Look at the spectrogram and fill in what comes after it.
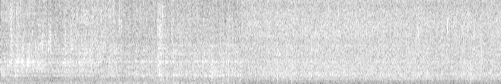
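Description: Pork chops sizzling in hot oil in a skillet: a steady frying hiss.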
